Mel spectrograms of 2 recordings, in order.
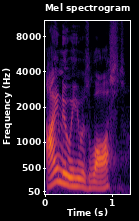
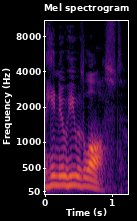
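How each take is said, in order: First: "I knew" punched louder and drawn out; stress on "I knew". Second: "he knew" given the weight, then falling; stress on "he knew". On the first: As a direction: lean slowly on "I knew", voice rising. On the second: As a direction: land firmly on "he knew". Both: Real, not acted. Contrast of who knew.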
